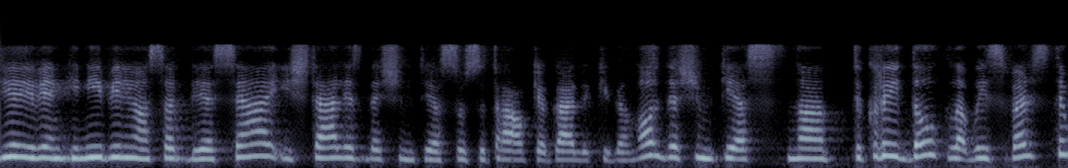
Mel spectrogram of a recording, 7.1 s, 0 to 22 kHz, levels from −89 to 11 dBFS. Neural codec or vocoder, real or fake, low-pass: codec, 24 kHz, 0.5 kbps, DualCodec; fake; 7.2 kHz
